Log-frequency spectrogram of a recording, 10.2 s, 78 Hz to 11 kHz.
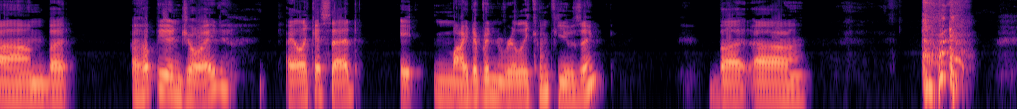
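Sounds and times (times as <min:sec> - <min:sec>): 
speech: 0:00.0 - 0:06.1, 0:07.1 - 0:08.1, 0:09.2 - 0:09.4
unwell person coughing: 0:09.2 - 0:09.8.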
